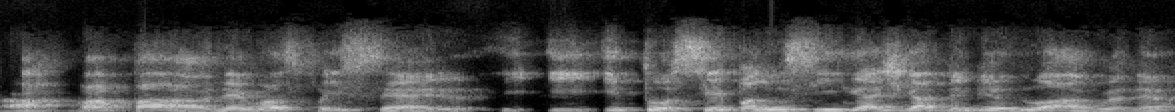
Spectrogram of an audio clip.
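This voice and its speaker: A man with a fairly high voice speaks fairly slowly, with ordinary pitch variation and hardly any pauses. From Brazil, Rio de Janeiro. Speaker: drummer and myasthenia patient. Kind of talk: casual interview chat. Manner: halting.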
